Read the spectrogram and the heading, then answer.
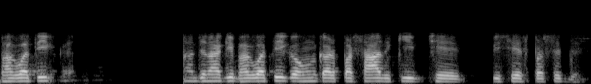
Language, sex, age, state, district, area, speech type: Maithili, male, 18-30, Bihar, Darbhanga, rural, conversation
